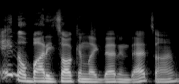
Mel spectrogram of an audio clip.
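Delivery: plain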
